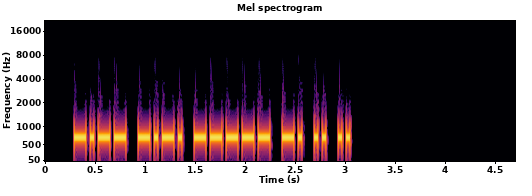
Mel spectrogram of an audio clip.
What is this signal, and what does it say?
Morse code, heard as a keyed tone, about 32 wpm, 700 Hz. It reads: YC0NII
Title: DXCC-100 Call Signs - 6 Characters - Repeated 2x - 30wpm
